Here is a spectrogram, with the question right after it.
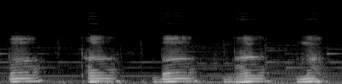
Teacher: और इनका उच्चारण भी अर्ध विसर्ग जैसा होता है। इन सब का उच्चारण ओष्ठ से किया जाता है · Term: ओष्ठ वर्ण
